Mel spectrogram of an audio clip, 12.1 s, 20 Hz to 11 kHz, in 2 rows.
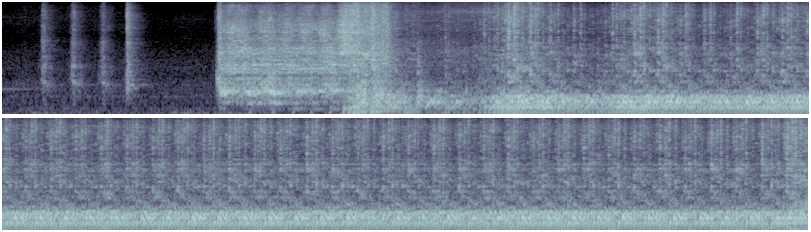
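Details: International 345 V8 at first start-up after reassembly, timing set by ear: catches after a few cranks into a steady but slightly uneven idle; rough idle, carburetor needs tuning.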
